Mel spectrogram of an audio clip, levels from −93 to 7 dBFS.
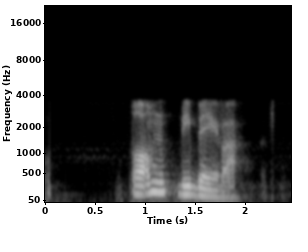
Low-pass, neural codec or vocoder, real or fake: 3.6 kHz; codec, 16 kHz in and 24 kHz out, 0.8 kbps, FocalCodec, streaming, 65536 codes; fake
